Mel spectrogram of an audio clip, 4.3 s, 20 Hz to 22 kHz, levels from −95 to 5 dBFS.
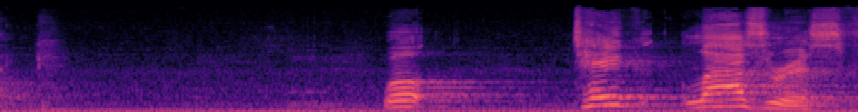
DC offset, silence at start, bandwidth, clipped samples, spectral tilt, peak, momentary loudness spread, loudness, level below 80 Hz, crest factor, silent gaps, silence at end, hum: under 0.1%; 0 s; 16.5 kHz; under 0.1%; -3 dB/octave; -14 dBFS; 26 LU; -29 LUFS; -48 dBFS; 18 dB; none; 0 s; none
